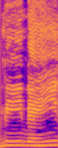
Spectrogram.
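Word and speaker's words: knee: हो जाएगा साइलेंट उसको करा देंगे हम चुप ठीक है तो यहां पर इसको पढ़ेंगे क्र नहीं इसको क्या पढ़ना है नी पढ़ना है क्योंकि के जो बेचारा है वो चुपचाप बैठा हुआ है ठीक है तो इसको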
